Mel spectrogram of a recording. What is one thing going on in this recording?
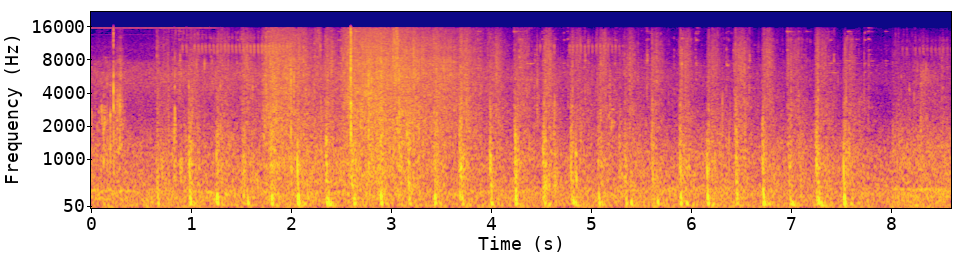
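Footsteps rustle through tall grass at a steady walking pace.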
